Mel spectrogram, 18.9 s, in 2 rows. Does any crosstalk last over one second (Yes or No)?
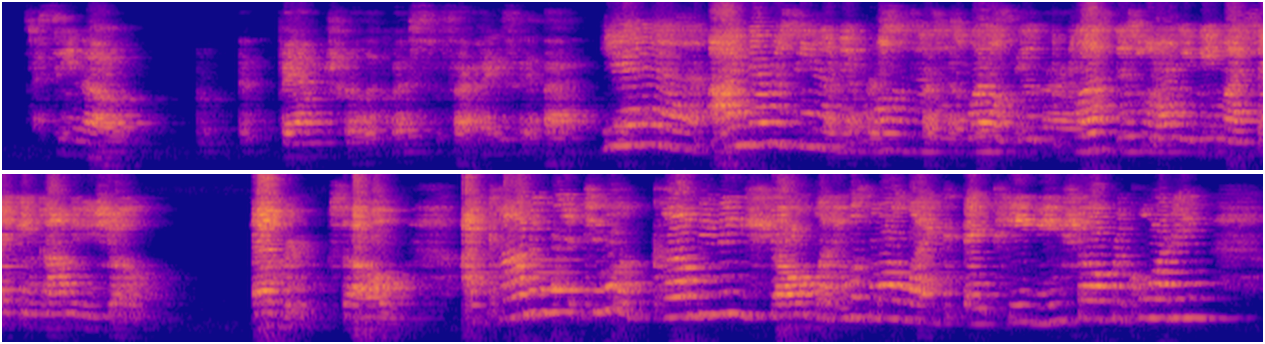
Yes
